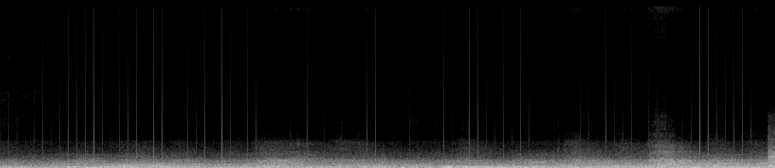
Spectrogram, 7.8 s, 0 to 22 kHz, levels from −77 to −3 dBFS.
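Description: Interleaved audio read as planar runs throughout the clip: each block of alternating left and right samples is split into halves and read as two channels. Each half plays at half speed, so the everyday sounds drop an octave and sound doubled and choppy. The 85 ms blocks, which fit a 4096-sample block, stutter at 11.7 Hz.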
